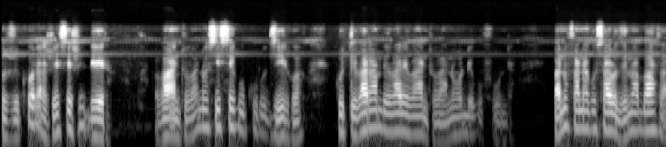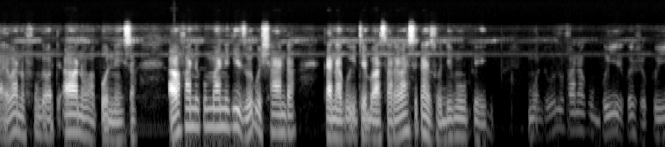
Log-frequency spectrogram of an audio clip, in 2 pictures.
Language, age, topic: Ndau, 36-49, education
